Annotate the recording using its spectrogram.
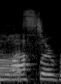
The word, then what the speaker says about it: Lossler: And Lossler rhymes with hostler, so still there, still doing the thing.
